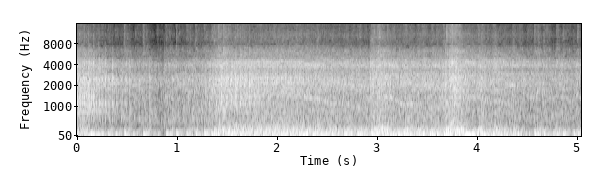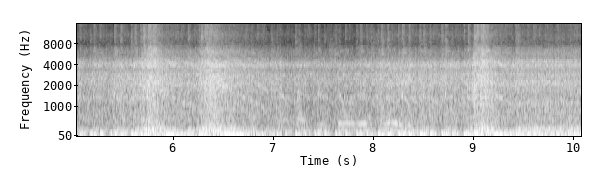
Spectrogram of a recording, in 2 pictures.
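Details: 2006 Ducati Monster S2R 800 V-twin, first run in many years after fuel pump replacement and injector cleaning, fresh fuel: catches after a brief crank, settles into a loping twin idle with throttle blips; sounds healthy.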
